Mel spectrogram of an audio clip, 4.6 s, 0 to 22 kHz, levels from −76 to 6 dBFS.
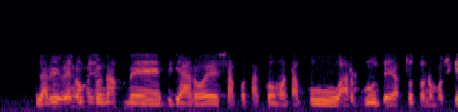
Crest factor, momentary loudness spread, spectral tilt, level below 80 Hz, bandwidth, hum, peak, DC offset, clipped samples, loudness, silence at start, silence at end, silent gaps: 16 dB; 6 LU; -8 dB/octave; -68 dBFS; 3.9 kHz; none; -14 dBFS; under 0.1%; under 0.1%; -30 LUFS; 0.35 s; 0 s; none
